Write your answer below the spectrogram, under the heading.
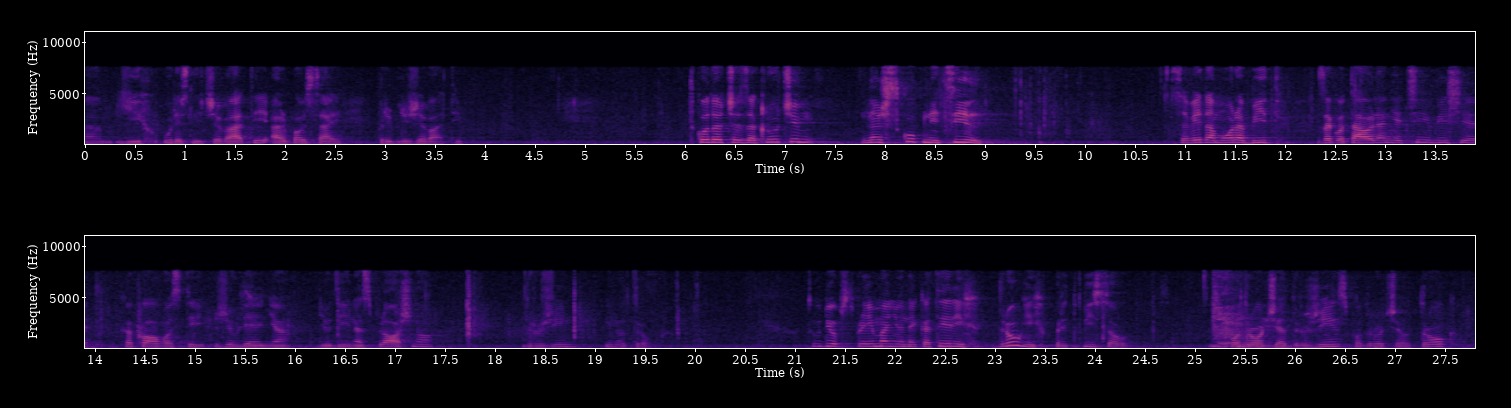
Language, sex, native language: Slovenian, female, Slovenian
